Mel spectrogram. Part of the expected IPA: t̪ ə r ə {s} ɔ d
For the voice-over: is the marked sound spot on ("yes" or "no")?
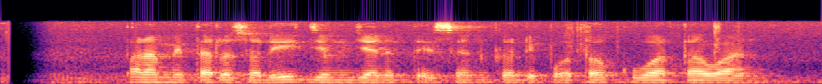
yes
